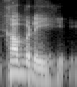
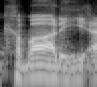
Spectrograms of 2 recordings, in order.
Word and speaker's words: kabaddi: And Stu, it's kabaddi. It's not kabaddi, all right? – Oh, sorry, so, I'm Australian.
